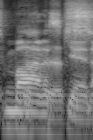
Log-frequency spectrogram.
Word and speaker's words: Måneskin: Well, is it Måneskin? Yeah. Is that the prep? Because you could go Måneskin. – It's Måneskin. I looked it up.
